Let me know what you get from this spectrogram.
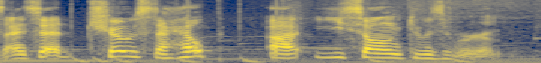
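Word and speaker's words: Yi Sang: I instead chose to help Yi-Song to his room. What's the correct pronunciation? E, like just E. E-Song. E-Song.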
